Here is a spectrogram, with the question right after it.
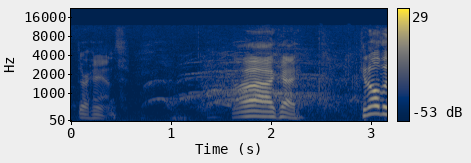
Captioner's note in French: Acclamations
